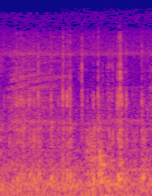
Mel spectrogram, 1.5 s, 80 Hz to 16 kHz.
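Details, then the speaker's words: Sun Sun 304B canister filter just plugged in while refilling after a water change; fast, uneven impeller rattle because water hasn't yet reached the pump in the lid housing. "so you can hear the impeller rattling around it doesn't have enough water in it to actually get to where the pump is which is in the lid or the housing"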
